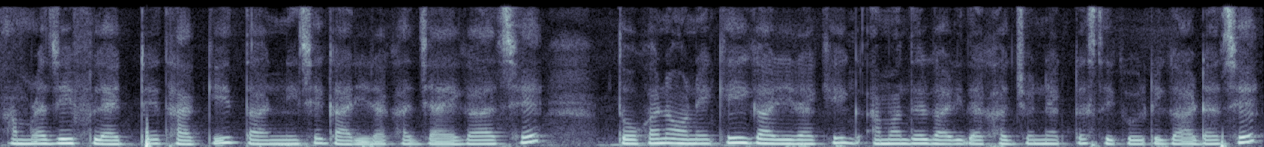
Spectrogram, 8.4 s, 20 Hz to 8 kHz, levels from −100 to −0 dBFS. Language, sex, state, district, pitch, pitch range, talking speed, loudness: Bengali, female, West Bengal, North 24 Parganas, 215 Hz, 205-235 Hz, 180 wpm, -20 LUFS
